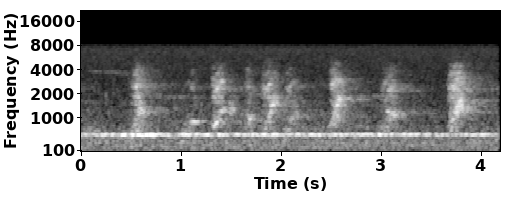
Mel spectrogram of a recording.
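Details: Wild boars in the Peruvian rainforest, December 2010, giving short, harsh squeals and yelps in quick irregular bursts over a steady insect drone.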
